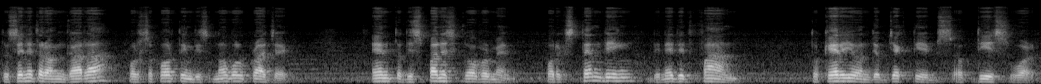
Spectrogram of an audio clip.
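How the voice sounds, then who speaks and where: A man's voice: medium pitch, moderate pace, a little mellow, slight background noise, low-quality recording. A man giving a formal prepared address, thanking the project's supporters. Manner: formal, grateful. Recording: music playing underneath.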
